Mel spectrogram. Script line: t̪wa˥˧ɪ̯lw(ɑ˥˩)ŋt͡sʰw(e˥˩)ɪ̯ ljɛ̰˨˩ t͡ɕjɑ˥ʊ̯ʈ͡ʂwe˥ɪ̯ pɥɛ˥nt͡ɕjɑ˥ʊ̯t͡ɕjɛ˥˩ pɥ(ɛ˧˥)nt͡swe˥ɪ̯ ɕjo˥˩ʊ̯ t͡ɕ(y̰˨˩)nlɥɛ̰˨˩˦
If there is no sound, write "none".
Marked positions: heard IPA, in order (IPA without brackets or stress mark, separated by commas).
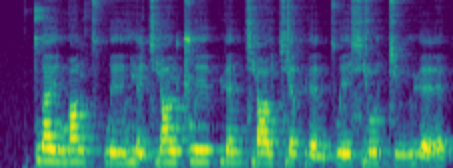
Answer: ɑ˥˩, e˧˥, ɛ̰˨˩, y˧˥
